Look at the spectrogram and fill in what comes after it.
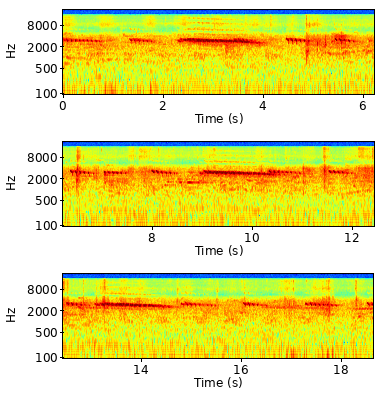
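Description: A bird calling over and over: short, slightly falling high notes repeated about once a second, with a few longer drawn-out notes among them, over low outdoor background noise.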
